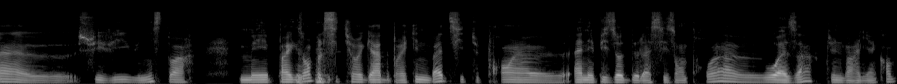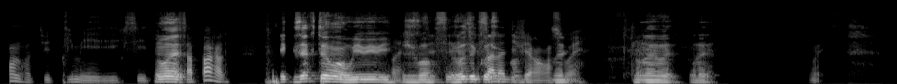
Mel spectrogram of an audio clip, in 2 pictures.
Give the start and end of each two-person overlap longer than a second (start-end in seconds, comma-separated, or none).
12.8-14.6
